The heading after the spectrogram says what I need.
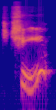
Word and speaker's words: Qi: system is your Chi so it's spelled Qi and it's pronounced Chi and it basically translates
